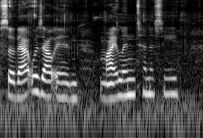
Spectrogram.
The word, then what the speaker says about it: Milan: Um, also this weekend, well, so that was out in Milin, Tennessee. It's spelled like Milan, but I was told that if you pronounce it like that, people are going to give you a hard time.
